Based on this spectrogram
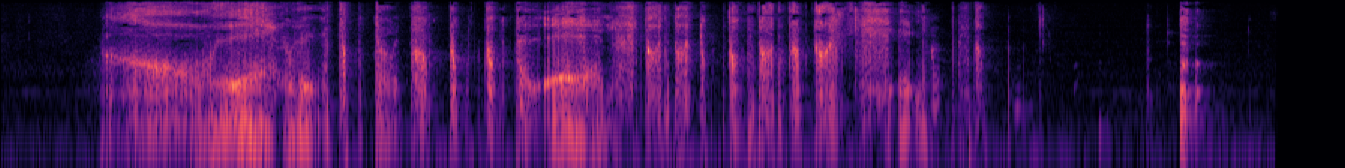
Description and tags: This sound was originally recorded to be a character inhaling raw meat, but it could be used for any number of slurping sound effects. I hope you enjoy because my s/o really hated hearing me record it.
burp, chomp, comedic, comedy, consume, drink, eat, food, mouth, mouth-sounds, sip, slurp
